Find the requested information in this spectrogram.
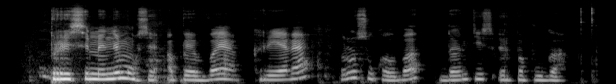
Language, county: Lithuanian, Kaunas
